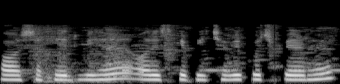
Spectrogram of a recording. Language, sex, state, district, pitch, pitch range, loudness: Hindi, male, Uttar Pradesh, Budaun, 220 Hz, 215-225 Hz, -15 LUFS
